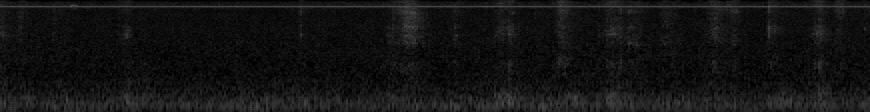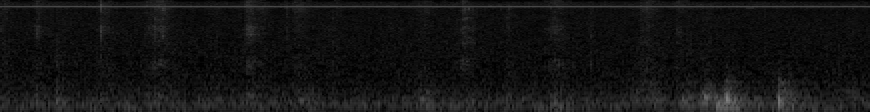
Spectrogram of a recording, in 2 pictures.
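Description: Scissors cutting slowly through a tough rubber sheet, giving faint, irregular snips and scratches. Two short, louder thumps come near the end.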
